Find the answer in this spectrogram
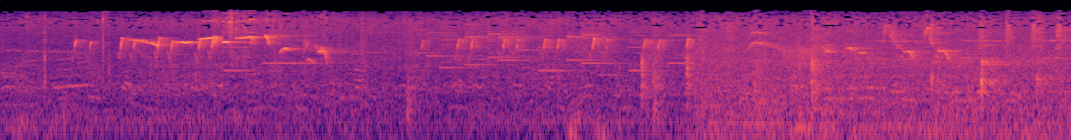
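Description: Small birds chirping in quick, high, repeated notes, busiest in the first few seconds, over outdoor background noise.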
